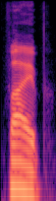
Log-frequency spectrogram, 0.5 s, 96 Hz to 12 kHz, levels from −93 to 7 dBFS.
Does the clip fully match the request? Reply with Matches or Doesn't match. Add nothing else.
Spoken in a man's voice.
Matches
